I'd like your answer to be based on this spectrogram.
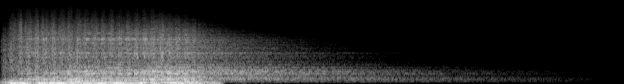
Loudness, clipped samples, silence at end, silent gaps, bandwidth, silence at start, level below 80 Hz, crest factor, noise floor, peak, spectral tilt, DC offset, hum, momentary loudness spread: -13 LUFS; under 0.1%; 3.15 s; none; 8.6 kHz; 0 s; -16 dBFS; 14 dB; -73 dBFS; 0 dBFS; -7 dB/octave; under 0.1%; none; 22 LU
